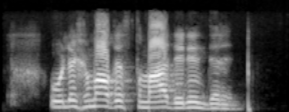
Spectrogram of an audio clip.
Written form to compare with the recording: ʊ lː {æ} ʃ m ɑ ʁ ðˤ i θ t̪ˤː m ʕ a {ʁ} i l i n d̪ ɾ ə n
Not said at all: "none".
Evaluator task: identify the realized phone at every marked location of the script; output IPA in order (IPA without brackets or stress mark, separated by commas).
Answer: æ, ð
